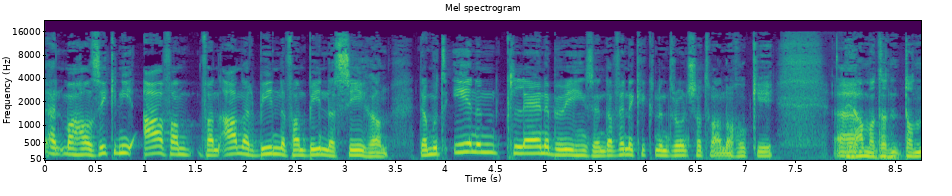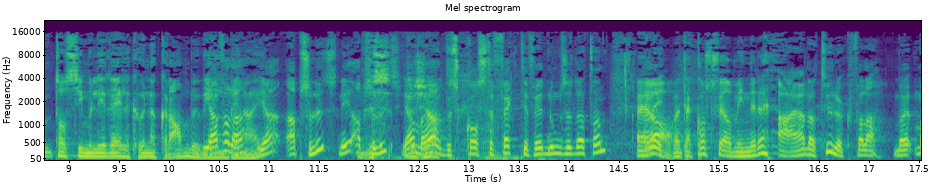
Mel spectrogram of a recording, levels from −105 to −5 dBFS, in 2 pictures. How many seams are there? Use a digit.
0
